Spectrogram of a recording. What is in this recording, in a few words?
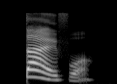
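"dai4 fu5", Mandarin Chinese; HSK4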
